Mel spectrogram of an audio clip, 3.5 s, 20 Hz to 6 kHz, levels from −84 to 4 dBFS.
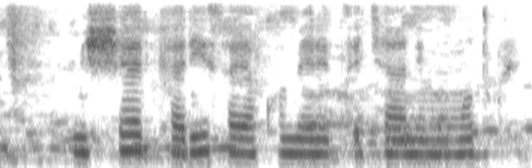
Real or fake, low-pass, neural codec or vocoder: real; 5.4 kHz; none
